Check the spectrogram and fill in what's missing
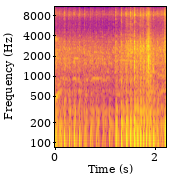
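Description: A motorcycle engine idles and revs close by on a trip to have harvested rice weighed. Its low exhaust putters in a quick, steady rhythm that grows slightly louder partway through.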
